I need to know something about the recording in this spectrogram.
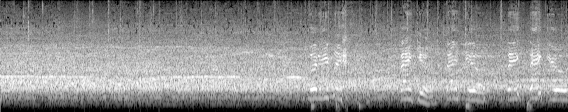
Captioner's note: cheers and applause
